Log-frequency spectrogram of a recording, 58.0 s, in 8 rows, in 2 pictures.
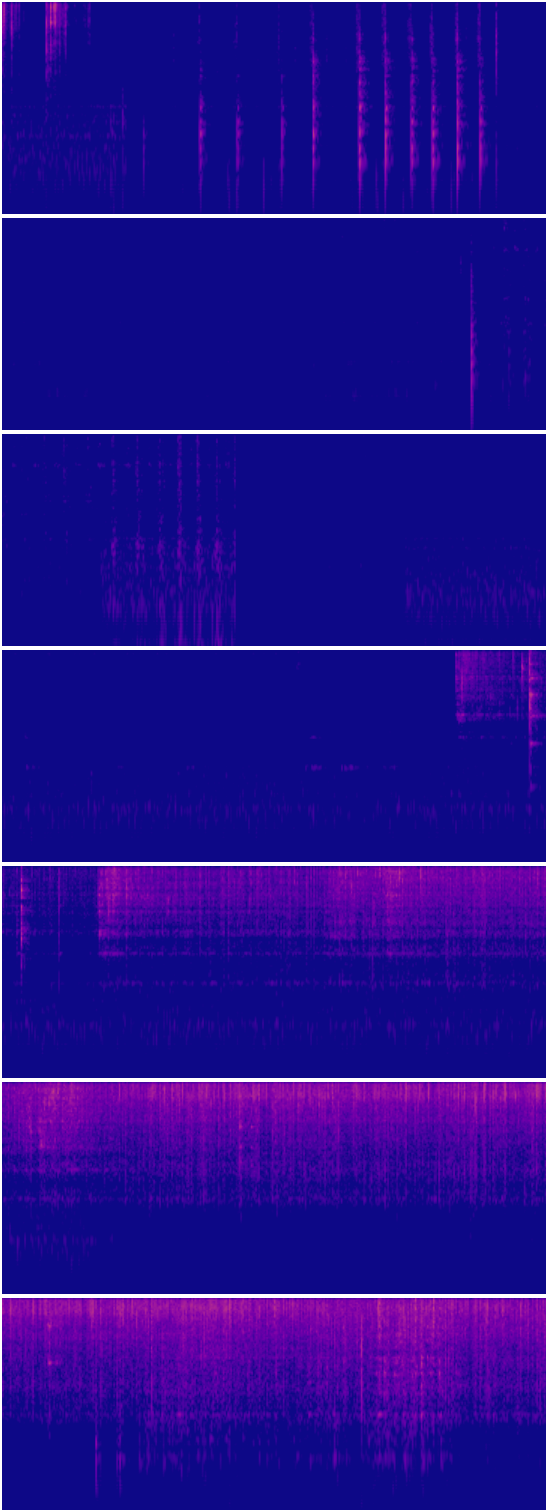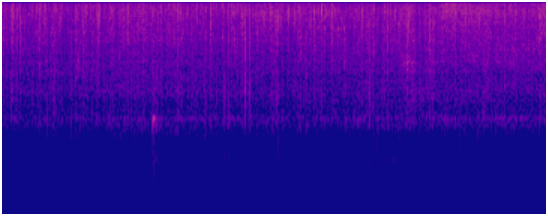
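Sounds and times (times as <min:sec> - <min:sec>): chicken sizzling in oil: 0:27.8 - 0:58.0
tongs clicking against pan: 0:28.7 - 0:29.5.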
